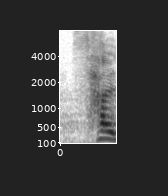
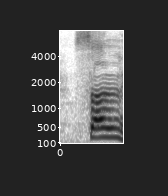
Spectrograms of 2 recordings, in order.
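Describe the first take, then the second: First: The word starts with a plain s sound. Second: The word starts with a tense s sound. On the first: "쌀을 살이라고 한다면서요" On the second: "쌀 해봐"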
